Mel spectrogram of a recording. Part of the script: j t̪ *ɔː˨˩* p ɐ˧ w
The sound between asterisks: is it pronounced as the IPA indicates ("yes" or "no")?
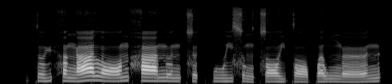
yes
